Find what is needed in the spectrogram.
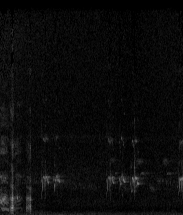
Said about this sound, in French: Des oiseaux.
